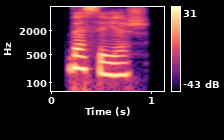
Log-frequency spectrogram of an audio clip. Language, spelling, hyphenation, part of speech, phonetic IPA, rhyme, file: Hungarian, veszélyes, ve‧szé‧lyes, adjective, [ˈvɛseːjɛʃ], -ɛʃ, Hu-veszélyes.ogg
- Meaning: dangerous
